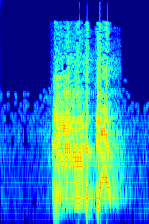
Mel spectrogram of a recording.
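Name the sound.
coughing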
